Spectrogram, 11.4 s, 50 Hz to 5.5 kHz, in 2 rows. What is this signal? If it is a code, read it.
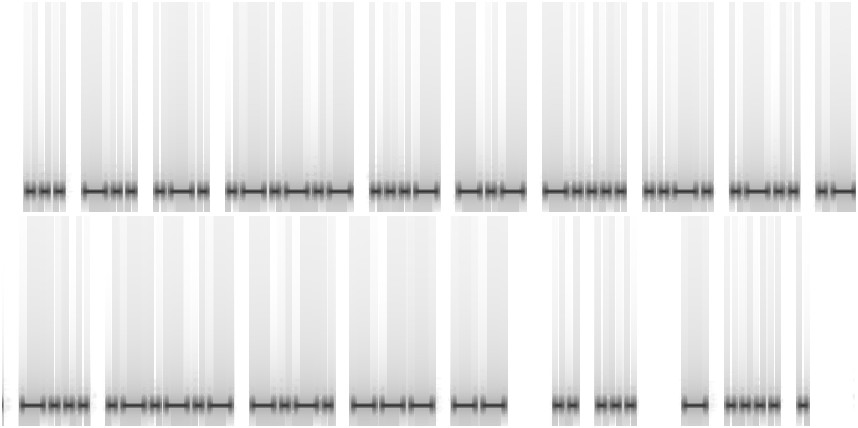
Morse code, heard as a keyed tone, about 25 wpm, 600 Hz. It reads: SDR.VK6FLAB.COM IS THE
